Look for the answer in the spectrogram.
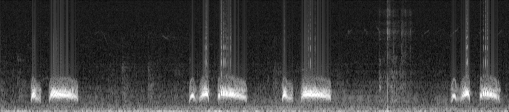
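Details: Young decoy Spotted dove on its second training trip in Thailand, calling in spaced phrases: one or two short clipped notes leading into a longer, deeper coo, repeated every few seconds over faint background noise.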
